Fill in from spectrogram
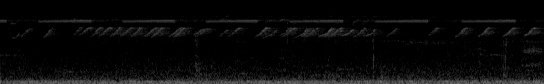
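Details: Lure recording of scaly-breasted munia: dense runs of brief, sharp, high-pitched peeping notes repeating several times a second, with a constant shrill tone above and a low background hum.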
